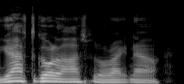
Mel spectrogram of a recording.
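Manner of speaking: mock-tearful, crying voice. Retelling the night he was sick, imitating his mom crying. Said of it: "She starts crying".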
